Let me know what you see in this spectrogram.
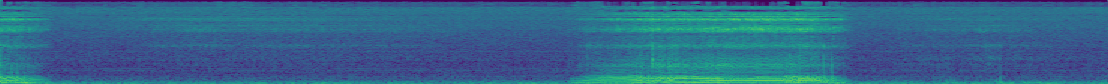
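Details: Ordinary snoring: one loud, rough, low rattling snore lasting about two seconds over quiet room noise.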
